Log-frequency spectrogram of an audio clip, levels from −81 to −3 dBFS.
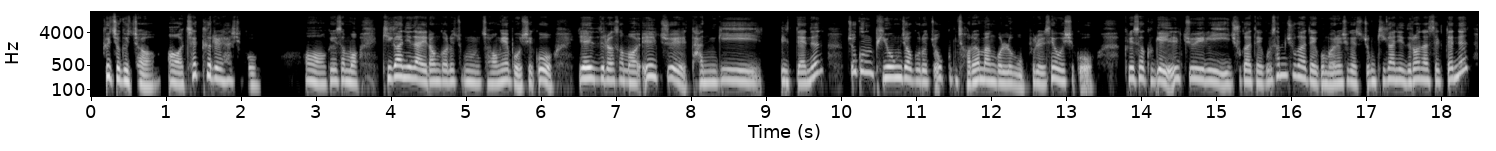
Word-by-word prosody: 그쵸, 230 -4 +4
그쵸. 155 -7 +1 0.2
어 160 -3 +2
체크를 250 - +1
하시고. 175 -6 -6 0.6
어 165 -5 0
그래서 185 +2 -2
뭐 165 -3 +1 0.3
기간이나 220 -2 +4
이런 175 0 +1
거를 175 0 -1
좀 170 -2 -4
정해 160 +4 0
보시고 155 0 +1 0.3
예를 210 -1 +7
들어서 190 -2 0
뭐 165 -2 0
1 235 +1 +3
주일 205 - 0
단기일 170 +1 -1 0.4
때는 195 - 0 0.3
쪼금 320 -3 -2
비용적으로 220 -6 +3
쪼끔 205 +3 -5
저렴한 180 +2 +1
걸로 155 -2 0
목표를 135 +4 -3
세우시고 185 0 0 0.4
그래서 210 0 +1
그게 185 -1 +1
1 205 +6 +2
주일이 180 -8 0
2 145 - -2
주가 175 +4 -1
되고 165 0 -3
3 255 +8 -1
주가 250 -5 0
되고 160 -5 -1
뭐 145 -1 0
이런 160 +1 0
식으로 165 0 -2
해서 155 -1 -4
좀 170 +3 -2
기간이 190 +1 -1
늘어났을 180 0 -1
때는 215 - 0
180 Hz, 320 characters per minute, -24 LUFS, 160-205 Hz, 0.6 s, 예를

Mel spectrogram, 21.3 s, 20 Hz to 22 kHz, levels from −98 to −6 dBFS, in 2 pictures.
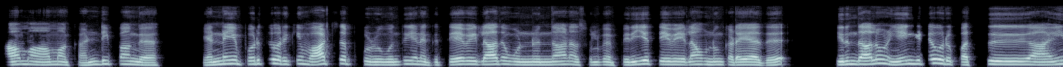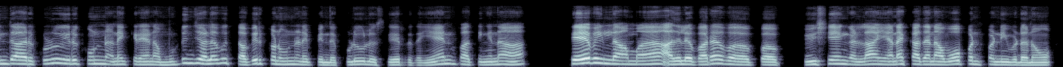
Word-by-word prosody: ஆமா, 185 0 -2
ஆமா. 170 0 -2 0.2
கண்டிப்பாங்க. 190 +3 -2 0.7
என்னைய 205 +7 +1
பொறுத்தவரைக்கும் 205 0 -2
Whatsapp 210 +2 +1
குழு 165 -2 -1
வந்து, 165 +5 -4
எனக்கு 160 -4 -4
தேவையில்லாத 185 +1 +2
ஒண்ணுன்னு 165 0 0
தான் 185 +1 -1
நான் 160 -2 -5
சொல்லுவேன். 160 -1 -5
பெரிய 170 +6 +1 0.2
தேவையெல்லாம் 175 0 0
ஒண்ணும் 170 0 -2
கெடையாது. 155 -2 +1 0.7
இருந்தாலும் 195 +5 +2
என்கிட்ட 215 +2 -2
ஒரு 195 -4 0
10 160 +5 -2 0.6
5-6 215 0 +2
குழு 235 +4 -2
இருக்குனு 215 0 -3
நெனைக்கிறேன். 175 0 -3
நான் 160 -1 -3
முடிஞ்ச 250 +8 -3
அளவு 230 +4 +1
தவிர்க்கணும்னு 200 0 -1
நெனைப்பேன் 160 -3 -3
இந்த 145 - -2
குழுவுல 180 0 -1
சேர்றத. 155 -2 -4 0.2
ஏன்னு 215 +2 0
பாத்தீங்கன்னா 170 +2 -2 0.7
தேவையில்லாம, 225 -6 +7 0.3
அதில 190 +1 +3
வர 180 +5 +3 0.2
வ - - +3 0.3
ப - - -3 0.5
விஷயங்கள்லாம், 195 -1 0
எனக்கு 195 +2 0
அத 185 -1 +1
நான் 175 0 +1
ஓப்பன் 205 -3 -2
பண்ணி 170 -2 -1
விடணும். 150 0 0
185 Hz, 135 wpm, -23 LUFS, 170-205 Hz, 0.7 s, தேவையில்லாம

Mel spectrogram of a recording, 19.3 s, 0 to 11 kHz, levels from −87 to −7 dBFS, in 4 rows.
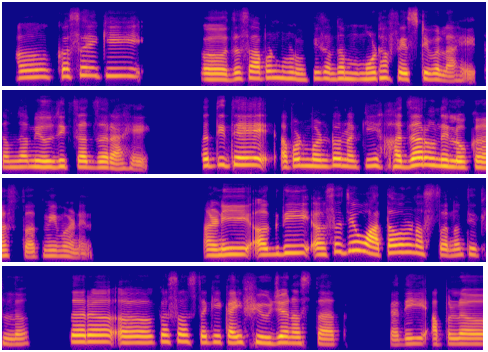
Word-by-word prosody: अ, - - -4 0.4
कसं 275 +3 -2
आहे 300 -1 -3
की 290 -1 -5 0.6
अ, 185 -1 +3
जसं 205 +2 -1
आपण 230 +2 0
म्हणू 210 -5 -4
की 210 - -5
समजा 210 0 -2
मोठा 195 +4 -2
फेस्टिव्हल 190 -4 0
आहे 140 - -8
समजा 195 +1 -2
म्युझिकचा 195 0 +1
जर 185 -1 +2
आहे, 145 -5 -5 0.6
तर 235 - +6
तिथे 260 0 +3 0.4
आपण 225 +4 +2
म्हणतो 225 +2 +3
ना 210 -2 0
की 225 +1 -3 0.2
हजारोने 225 +1 +5
लोकं 185 -1 +2
असतात 150 -5 -7
मी 175 0 -4
म्हणेन. 135 -8 -9 1.2
आणि 205 +3 +2
अगदी 235 +6 0
असं 210 +8 0
जे 335 - +2
वातावरण 270 -1 +5
असतं 200 -5 -4
ना 190 - -4
तिथलं, 175 -5 -6 0.5
तर 230 0 +5
अ, 230 -3 +2 0.3
कसं 235 +1 0
असतं 215 -2 -3
की 220 -1 -3
काही 205 0 +3
फ्युजन 200 -1 +1
असतात, 185 -5 -3 0.6
कधी 170 +4 -5
आपलं 170 +1 -2
205 Hz, 145 wpm, -23 LUFS, 185-230 Hz, 1.2 s, तर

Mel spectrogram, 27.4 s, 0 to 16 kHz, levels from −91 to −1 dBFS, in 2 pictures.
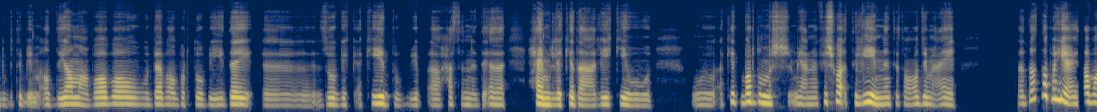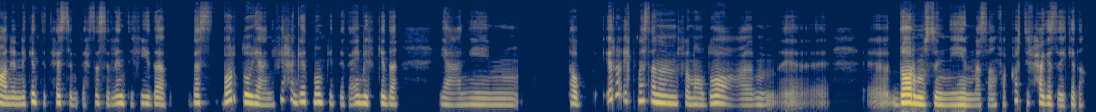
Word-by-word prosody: بتبقي 180 +4 -7
مقضّياه 175 +3 +1
مع 180 -3 +2
بابا 185 +3 +3
وده 180 -1 0
بقى 175 -1 -5
برضه 175 -1 -7
بيضايق 175 +2 +2 0.8
زوجِك 170 0 -4
أكيد 195 +3 +3
وبيبقى 165 -1 -10
حاسس 185 +1 -9
إن 165 -2 -8
ده 175 -1 -3 0.3
حِمْل 175 -4 +6
كده 170 +1 +2
عليكِ 175 +4 -1
و 155 -1 -4 0.5
وأكيد 170 +8 -6
برضه 235 0 +4
مش 200 +2 +3
يعني 185 -5 -5
ما 180 - -6
فيش 235 +5 +2
وقت 245 -3 +4
ليه 225 +3 +8
إن 180 -1 +2
أنتِ 185 +1 -3
تقعُدي 190 +1 -2
معاه، 170 -1 -4 0.8
فده 200 +10 -1
طبيعي 305 - +6
طبعًا 230 -3 +4
إنِّك 185 +4 -5
أنتِ 230 -2 -2
تحسّي 215 -2 -7
بالإحساس 185 +4 -13
اللي 190 +4 -6
أنتِ 205 -2 -4
فيه 200 +1 -7
ده. 180 -3 -5 0.3
بس 220 0 -6
برضه 255 -3 +1
يعني 175 -4 -4
في 305 - -14
حاجات 245 -4 -5
ممكن 225 -3 -3
تتعمل 195 +3 -4
كده، 185 -3 -4 0.5
يعني 170 -1 -10
م 170 +1 -11 0.6
طَب 190 -3 -3 0.3
إيه - - +1
رأيِك 250 +3 -8
مثلًا 225 -7 +1
في 195 -1 -10
موضوع 175 -1 -4
آآ 165 +1 -13 1.2
آآ - - -13
دار 225 -1 +8
مُسنّين 170 -3 -1
مثلًا، 160 0 -12
فكّرتِ 210 +8 -14
في - - -20
حاجة 205 -3 -2
زي 155 -4 -8
كده؟ 165 -1 -11
185 Hz, 145 wpm, -23 LUFS, 170-210 Hz, 1.2 s, ليه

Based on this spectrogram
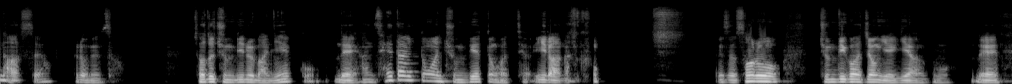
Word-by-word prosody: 나왔어요, 135 -9 -4 0.2
그러면서. 95 -4 -7 0.7
저도 120 +2 +3
준비를 110 -2 0
많이 90 +4 -2
했고 135 +2 -6
네 95 -5 +1
한 110 +2 -9
3 175 - -2
달 195 -1 +1
동안 155 -4 0
준비했던 120 -1 -2
것 90 - -7
같아요, - - -14
일 110 -1 +1
안 90 -3 +2
하고. - - -10 1.1
그래서 105 -1 -3
서로 135 +2 +6 0.4
준비 115 +1 +2
과정 115 -3 +4
얘기하고 90 0 -2 0.2
네네. 95 -2 +1
110 Hz, 290 characters per minute, -20 LUFS, 95-125 Hz, 1.1 s, 서로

